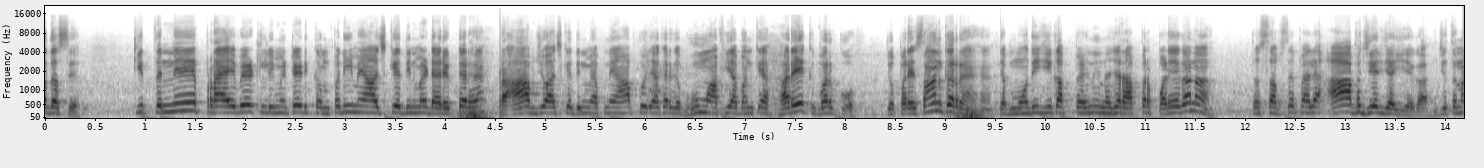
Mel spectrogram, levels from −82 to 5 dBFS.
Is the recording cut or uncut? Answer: cut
